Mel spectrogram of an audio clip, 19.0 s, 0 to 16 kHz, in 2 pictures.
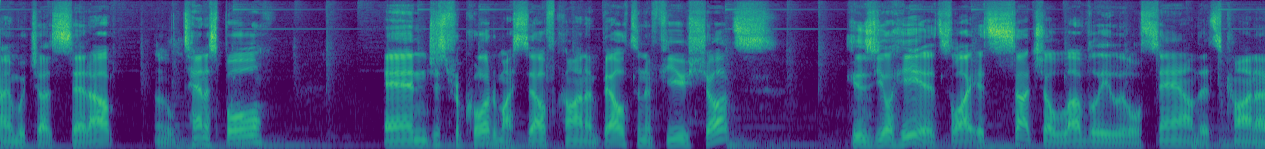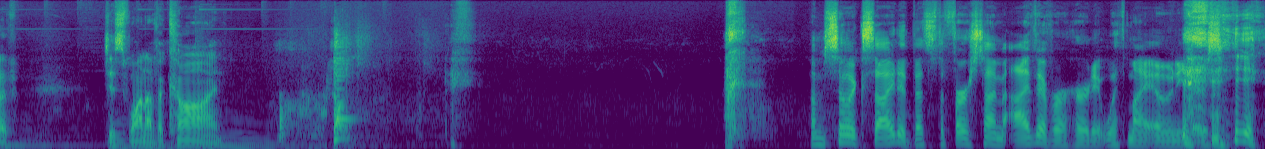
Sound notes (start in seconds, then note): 11.5 ball reverberates; 18.3 laughing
